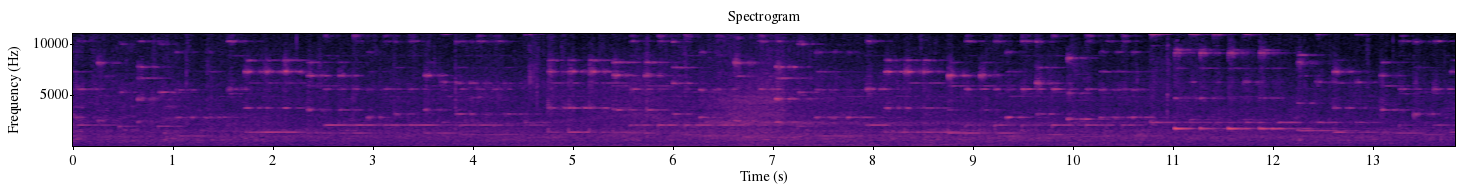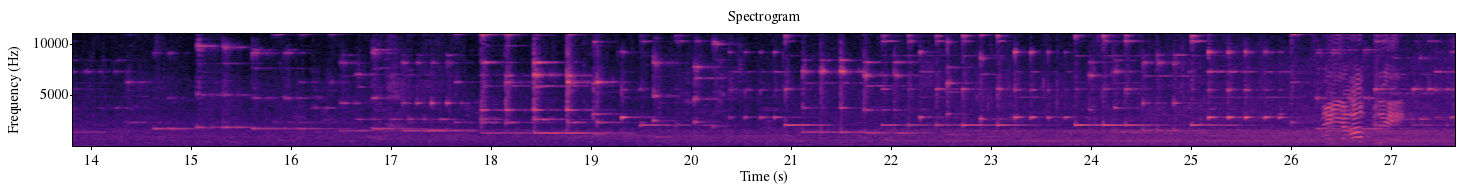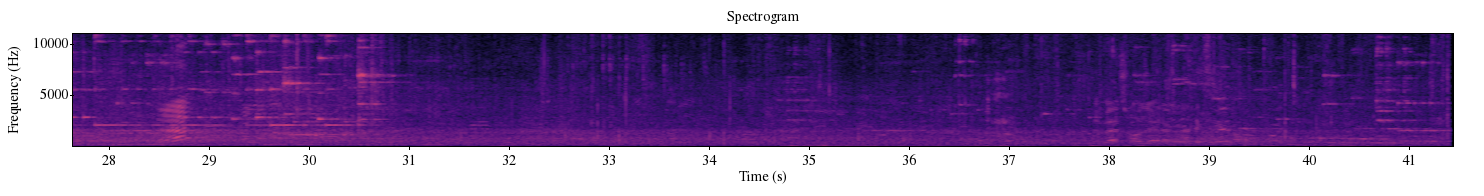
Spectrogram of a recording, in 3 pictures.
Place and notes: Amsterdam, Dam Square, Street Percs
